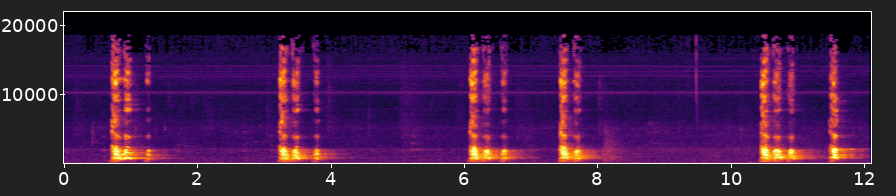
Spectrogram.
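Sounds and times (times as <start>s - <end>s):
small dog barking in sharp yaps: 0.7s - 1.7s, 3.2s - 4.2s, 6.1s - 8.1s, 10.4s - 12.0s.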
